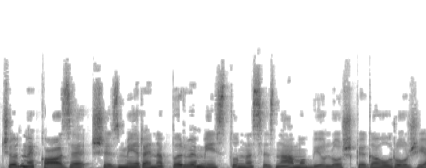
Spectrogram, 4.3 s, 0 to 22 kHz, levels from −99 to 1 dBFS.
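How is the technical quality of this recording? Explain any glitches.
No glitches or faults detected.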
